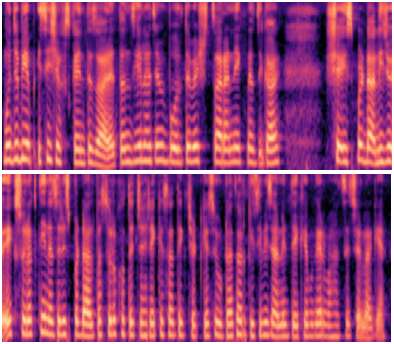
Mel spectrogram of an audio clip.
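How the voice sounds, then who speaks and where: A woman reading a romance novel aloud as narrator, in one steady, rapid flow. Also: on the high side.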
